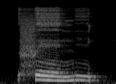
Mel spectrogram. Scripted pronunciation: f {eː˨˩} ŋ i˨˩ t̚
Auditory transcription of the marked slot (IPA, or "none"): eː˨˩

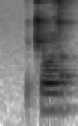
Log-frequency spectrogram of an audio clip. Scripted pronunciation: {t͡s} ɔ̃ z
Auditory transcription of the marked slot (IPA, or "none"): t͡ʃ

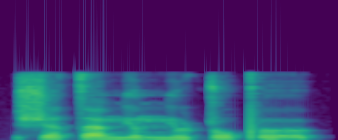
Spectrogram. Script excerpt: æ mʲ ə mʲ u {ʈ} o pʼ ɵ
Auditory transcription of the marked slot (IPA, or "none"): ʈ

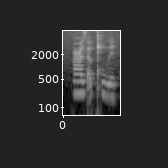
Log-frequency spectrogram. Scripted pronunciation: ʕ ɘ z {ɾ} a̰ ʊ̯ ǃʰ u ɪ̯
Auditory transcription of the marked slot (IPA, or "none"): ɾ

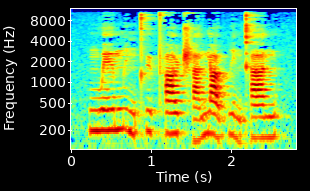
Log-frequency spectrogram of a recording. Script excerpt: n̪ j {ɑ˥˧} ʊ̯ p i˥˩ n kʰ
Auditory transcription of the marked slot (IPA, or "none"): ɑ˥˧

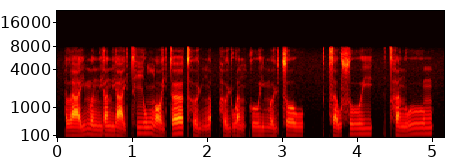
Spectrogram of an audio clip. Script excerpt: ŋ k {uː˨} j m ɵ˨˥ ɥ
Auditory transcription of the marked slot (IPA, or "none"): uː˨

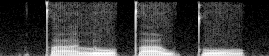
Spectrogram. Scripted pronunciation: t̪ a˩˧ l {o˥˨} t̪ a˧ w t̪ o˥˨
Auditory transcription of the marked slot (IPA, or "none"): o˥˨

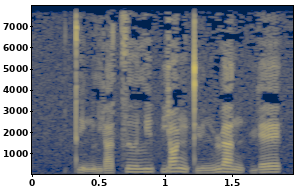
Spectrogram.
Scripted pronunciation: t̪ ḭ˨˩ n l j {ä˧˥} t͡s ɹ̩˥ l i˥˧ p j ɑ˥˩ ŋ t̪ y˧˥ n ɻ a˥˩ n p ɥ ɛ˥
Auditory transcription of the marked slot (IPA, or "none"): ä˧˥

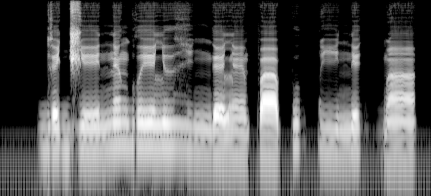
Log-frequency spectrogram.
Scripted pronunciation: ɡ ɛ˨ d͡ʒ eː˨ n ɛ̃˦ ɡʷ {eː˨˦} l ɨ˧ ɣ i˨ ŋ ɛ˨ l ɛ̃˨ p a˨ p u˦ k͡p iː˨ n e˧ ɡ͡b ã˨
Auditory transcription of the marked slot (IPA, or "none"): eː˧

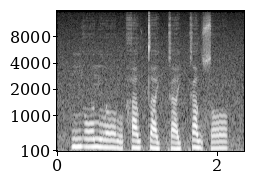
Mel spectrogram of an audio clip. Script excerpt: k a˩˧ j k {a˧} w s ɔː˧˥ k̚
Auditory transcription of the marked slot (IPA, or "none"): a˥˨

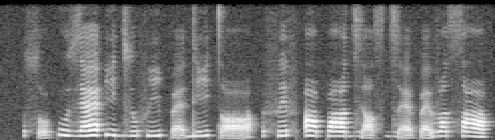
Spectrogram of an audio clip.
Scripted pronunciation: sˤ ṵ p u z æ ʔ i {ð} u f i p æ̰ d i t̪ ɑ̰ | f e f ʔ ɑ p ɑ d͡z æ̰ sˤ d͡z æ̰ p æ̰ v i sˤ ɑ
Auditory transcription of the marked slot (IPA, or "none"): d͡z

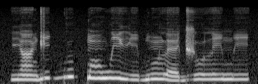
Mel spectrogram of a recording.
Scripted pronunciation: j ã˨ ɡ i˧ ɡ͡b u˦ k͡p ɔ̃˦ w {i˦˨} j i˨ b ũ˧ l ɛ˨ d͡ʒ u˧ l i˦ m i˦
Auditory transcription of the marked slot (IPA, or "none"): i˦˨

